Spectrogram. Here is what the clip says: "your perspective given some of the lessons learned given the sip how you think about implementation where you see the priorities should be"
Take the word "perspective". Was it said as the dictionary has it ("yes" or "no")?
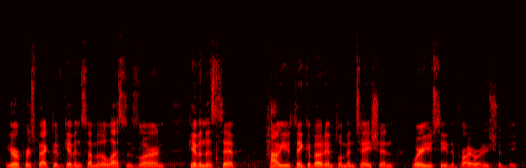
yes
